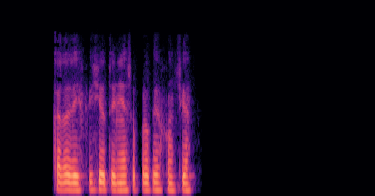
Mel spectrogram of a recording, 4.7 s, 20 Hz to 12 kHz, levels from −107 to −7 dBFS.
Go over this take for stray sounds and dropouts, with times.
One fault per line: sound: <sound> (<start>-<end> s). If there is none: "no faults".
no faults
